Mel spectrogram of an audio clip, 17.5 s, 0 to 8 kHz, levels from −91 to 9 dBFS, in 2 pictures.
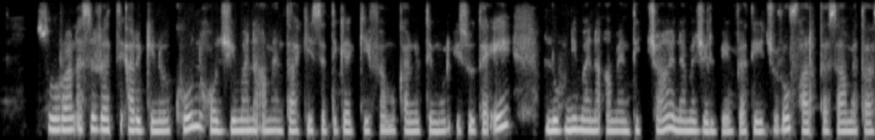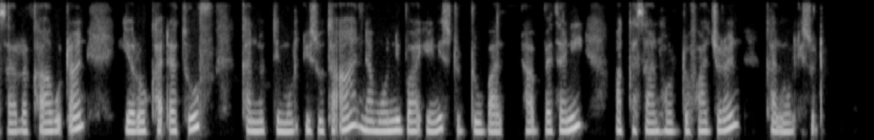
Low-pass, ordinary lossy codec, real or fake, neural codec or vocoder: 7.2 kHz; Opus, 24 kbps; real; none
